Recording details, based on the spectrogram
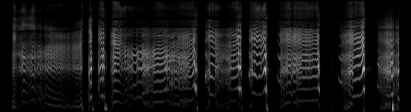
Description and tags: woman, Noor, laughs like a crow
